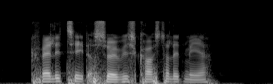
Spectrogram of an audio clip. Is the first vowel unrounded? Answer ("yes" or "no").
yes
